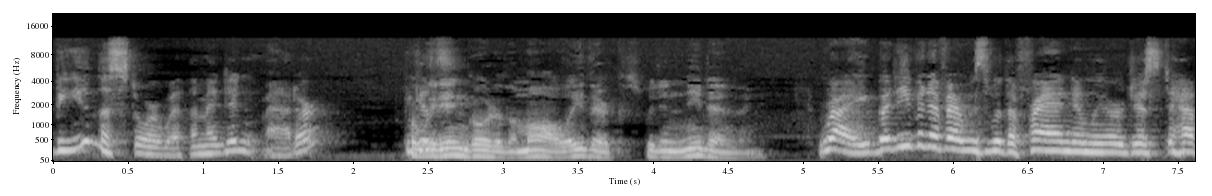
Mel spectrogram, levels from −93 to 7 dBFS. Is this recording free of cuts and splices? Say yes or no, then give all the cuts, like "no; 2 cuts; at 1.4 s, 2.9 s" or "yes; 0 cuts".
yes; 0 cuts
